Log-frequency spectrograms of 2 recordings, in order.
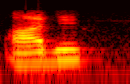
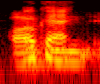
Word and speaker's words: Auden: Yeah, so everything that I'm seeing down here, I immediately report on X, and you can find me there as Cabello Auden. That's my last name and first name. – Okay, spell that. Spell that for us. – Cabello is C-A-B-E-L-L-O. Auden is A-U-D-E-N.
